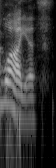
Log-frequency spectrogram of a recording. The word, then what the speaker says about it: Wyeth: Yeah, well, you started with a W, so that's a bonus. It's Wyeth. Not Wyeth.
